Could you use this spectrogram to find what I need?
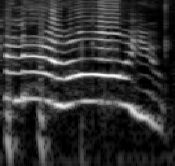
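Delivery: very high, loud hooty falsetto; mock English lady. English woman with baby answers shop girl, mock falsetto gush. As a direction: trill the greeting back, exaggerated.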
